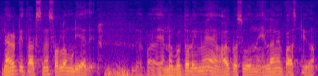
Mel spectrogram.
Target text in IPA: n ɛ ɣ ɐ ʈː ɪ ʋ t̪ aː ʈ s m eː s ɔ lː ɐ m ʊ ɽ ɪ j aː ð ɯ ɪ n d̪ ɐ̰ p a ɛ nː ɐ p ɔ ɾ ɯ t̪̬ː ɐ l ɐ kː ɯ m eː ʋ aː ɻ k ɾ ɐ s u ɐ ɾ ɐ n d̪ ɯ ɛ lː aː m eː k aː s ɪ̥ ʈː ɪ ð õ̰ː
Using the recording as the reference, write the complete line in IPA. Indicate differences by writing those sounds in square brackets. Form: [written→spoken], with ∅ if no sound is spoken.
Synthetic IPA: n ɛ ɣ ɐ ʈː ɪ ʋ t̪ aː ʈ s m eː s ɔ lː ɐ m ʊ ɽ ɪ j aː ð ɯ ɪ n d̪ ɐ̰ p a ɛ nː ɐ p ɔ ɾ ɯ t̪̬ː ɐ l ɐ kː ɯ m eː ʋ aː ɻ k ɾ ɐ s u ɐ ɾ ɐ n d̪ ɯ ɛ lː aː m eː [k→p] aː s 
